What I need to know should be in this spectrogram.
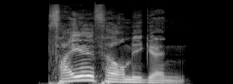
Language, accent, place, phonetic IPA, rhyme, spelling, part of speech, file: German, Germany, Berlin, [ˈp͡faɪ̯lˌfœʁmɪɡn̩], -aɪ̯lfœʁmɪɡn̩, pfeilförmigen, adjective, De-pfeilförmigen.ogg
- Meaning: inflection of pfeilförmig: 1. strong genitive masculine/neuter singular 2. weak/mixed genitive/dative all-gender singular 3. strong/weak/mixed accusative masculine singular 4. strong dative plural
